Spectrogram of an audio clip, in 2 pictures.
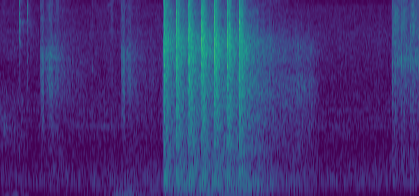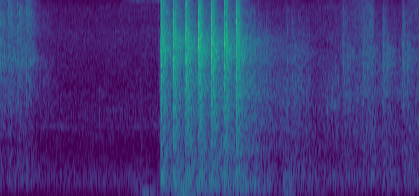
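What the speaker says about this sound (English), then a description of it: "And BMP's taking some nasty shots here." Bursts of automatic gunfire hit a BMP infantry fighting vehicle during a battle in the Armored Brigade war game, set in southeast Finland. Two loud, rapid rattling volleys come a few seconds apart, with duller impacts and rumble between them.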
